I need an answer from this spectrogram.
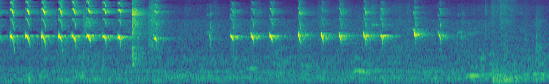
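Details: A young male guinea pig hiding under a stool chirps in quick, high, bird-like pulses in steady runs; recently paired with an older boar, the owner suspects he wants to be boss. He stopped once noticed.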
